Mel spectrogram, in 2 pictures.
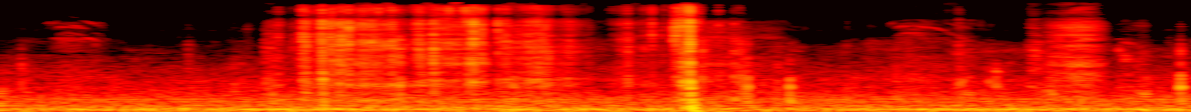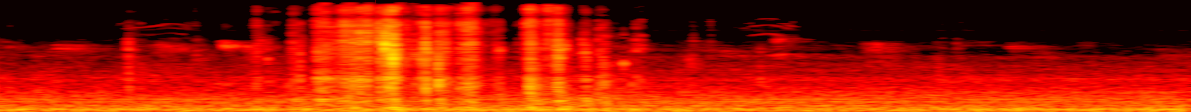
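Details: A Shiba Inu dog crunches and tears through outer Chinese cabbage leaves indoors, with bursts of crisp chewing and no calls or barks.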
